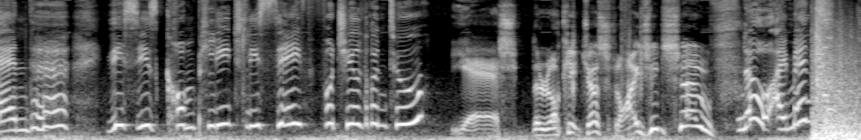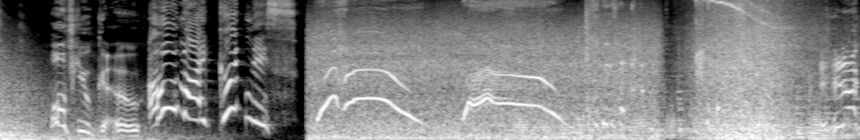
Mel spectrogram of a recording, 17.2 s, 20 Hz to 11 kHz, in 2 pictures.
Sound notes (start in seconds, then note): 8.1 blasts off; 13.3 rocket thrusting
